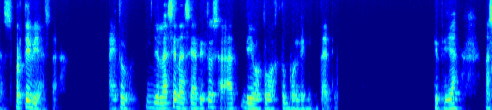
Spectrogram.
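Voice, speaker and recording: A man's voice: mid-range voice, mellow, highs cut off. A man giving a parenting webinar and answering audience questions. He talks in a loose, conversational way and keeps checking in with his listeners. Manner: conversational, tags phrases with "ya" and "oke". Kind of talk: online webinar Q&A talk.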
